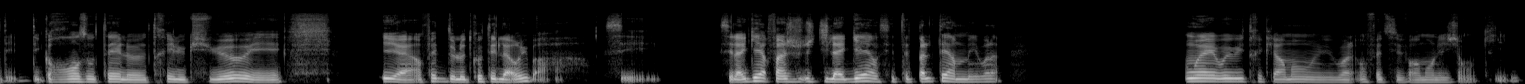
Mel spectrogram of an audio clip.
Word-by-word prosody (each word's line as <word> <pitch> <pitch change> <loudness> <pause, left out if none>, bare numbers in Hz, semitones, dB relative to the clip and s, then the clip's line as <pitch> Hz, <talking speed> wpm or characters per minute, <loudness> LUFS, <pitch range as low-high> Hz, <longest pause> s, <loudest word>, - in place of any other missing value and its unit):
a - - -11
des - - -15
des 170 +1 -10
grands 120 +2 0
hôtels, 120 0 +1
heu, 105 -1 0
très 125 - -4
luxueux 120 +4 +2
et 105 0 -2 1.0
et 140 -3 +5
heu, - - +5
en 110 - -3
fait 135 +5 -2
de 125 - +1
l'autre 115 -2 +2
côté 130 0 +2
de - - +1
la - - +5
rue, 135 +5 +3
bah, - - -8 0.5
c'est - - -9 0.7
c'est - - -3
la 110 0 +5
guerre. 155 +2 +5
Enfin 130 -1 +3
je 125 0 -5
je 140 - 0
dis 130 +1 -4
la 120 -2 +6
guerre, 140 +3 +3
c'est - - -10
peut-être 120 -1 -7
pas - - +5
le 140 - -1
terme, 140 -5 +1
mais 120 0 -4
voilà. 130 +3 -7 1.8
Ouais, 145 0 +5
oui 140 +1 +4
oui 140 0 +2
très 135 +1 -12
clairement 115 0 -4
ouais, 110 -1 -9
voil 110 0 -7
en 120 - -8
fait 115 -1 -8
c'est 110 0 -11
vraiment 105 0 -7
les 105 0 -7
gens 105 - -10
qui - - -16
120 Hz, 200 wpm, -24 LUFS, 110-135 Hz, 1.8 s, la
